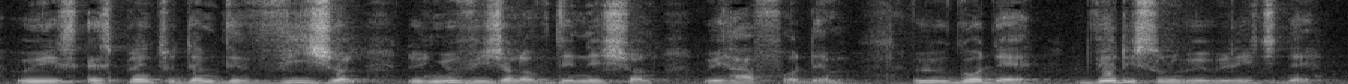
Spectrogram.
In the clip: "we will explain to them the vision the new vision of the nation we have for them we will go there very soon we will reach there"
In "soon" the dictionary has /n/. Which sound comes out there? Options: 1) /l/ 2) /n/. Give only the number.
2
